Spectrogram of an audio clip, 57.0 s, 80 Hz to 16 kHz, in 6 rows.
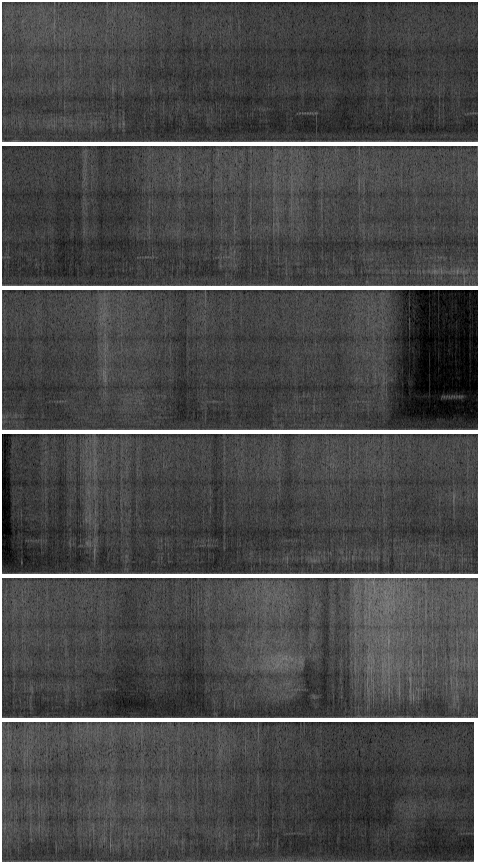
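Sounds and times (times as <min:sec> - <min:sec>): sharp popping of frying food: 0:08.0 - 0:22.0, 0:41.3 - 0:55.0.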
